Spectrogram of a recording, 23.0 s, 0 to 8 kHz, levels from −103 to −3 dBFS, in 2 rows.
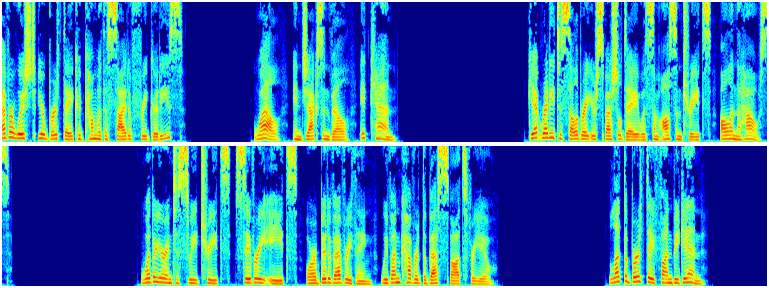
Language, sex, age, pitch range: English, female, 30-49, 165-220 Hz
